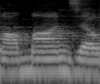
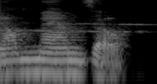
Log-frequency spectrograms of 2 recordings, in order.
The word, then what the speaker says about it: Almanzo: about laura and her husband almanzo which is the correct pronunciation we called him almanzo on our show but it's actually almanzo and um and their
